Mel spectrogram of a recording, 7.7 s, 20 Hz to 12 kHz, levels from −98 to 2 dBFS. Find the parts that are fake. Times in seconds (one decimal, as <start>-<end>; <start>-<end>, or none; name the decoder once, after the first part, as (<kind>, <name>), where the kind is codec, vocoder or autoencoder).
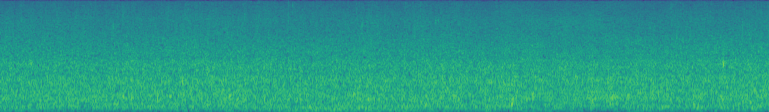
4.8-6.7 (codec, SNAC)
